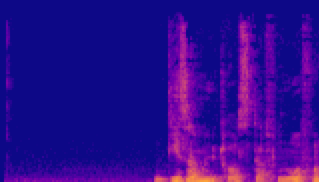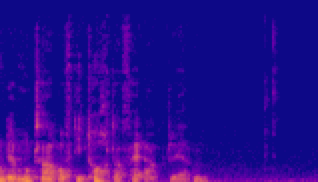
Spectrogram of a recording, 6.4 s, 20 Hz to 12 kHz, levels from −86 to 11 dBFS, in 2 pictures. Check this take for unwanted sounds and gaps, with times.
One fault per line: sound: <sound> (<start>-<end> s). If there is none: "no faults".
no faults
